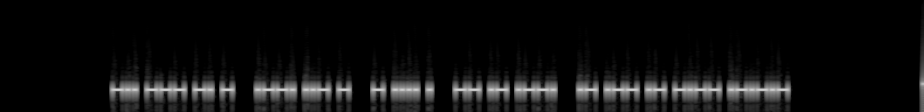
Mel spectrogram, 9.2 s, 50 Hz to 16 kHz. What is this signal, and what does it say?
Morse code, heard as a keyed tone, about 36 wpm, 700 Hz. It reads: DONT PUT THE MAP AWAY.
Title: Sentences from Top 1000 Words - Review Part 2 - 35wpm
